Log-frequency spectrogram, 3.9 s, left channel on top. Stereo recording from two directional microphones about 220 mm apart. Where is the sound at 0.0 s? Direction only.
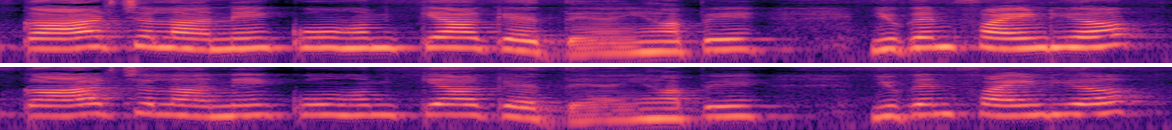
50° left (ahead or behind).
